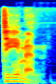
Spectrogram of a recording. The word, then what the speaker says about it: daemon: think Don, but it's really supposed to be pronounced demon, like Eon.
